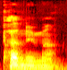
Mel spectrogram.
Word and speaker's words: pneuma: That's where the word pneumonia comes from, is the Greek word pneuma with a P, a silent P, which can mean breath, which is the connection to the medical problem, mm-hmm.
